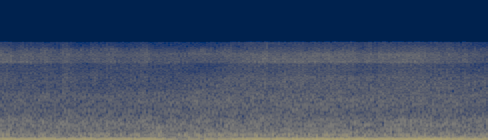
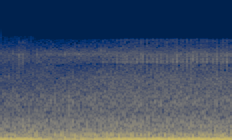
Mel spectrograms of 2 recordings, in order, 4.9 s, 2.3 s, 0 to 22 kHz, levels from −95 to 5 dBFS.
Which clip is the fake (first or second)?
first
